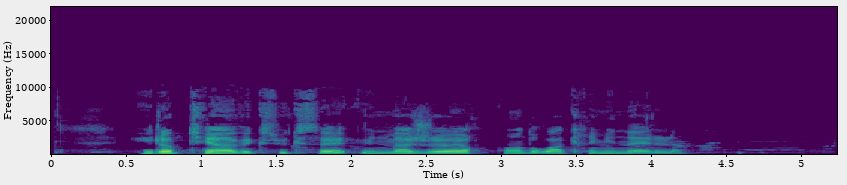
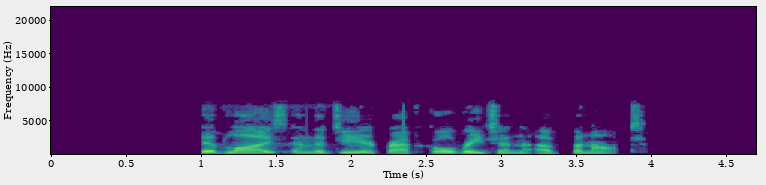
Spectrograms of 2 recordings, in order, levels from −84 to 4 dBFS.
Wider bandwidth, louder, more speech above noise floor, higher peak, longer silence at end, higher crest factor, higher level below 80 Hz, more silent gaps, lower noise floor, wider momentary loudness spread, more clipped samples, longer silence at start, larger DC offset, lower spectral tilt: first, 10 kHz vs 8 kHz; second, -25 LUFS vs -19 LUFS; second, 43 dB vs over 71 dB; about the same, -4 dBFS vs -2 dBFS; first, 1.05 s vs 0.75 s; about the same, 22 dB vs 18 dB; second, -70 dBFS vs -60 dBFS; second, none vs 3.40-3.48 s, 3.80-3.87 s; second, -67 dBFS vs under -90 dBFS; first, 13 LU vs 8 LU; neither; second, 0.6 s vs 1 s; neither; first, -6.5 dB/octave vs -4.5 dB/octave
